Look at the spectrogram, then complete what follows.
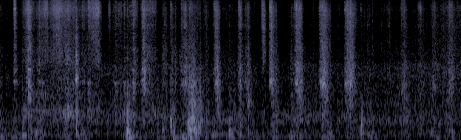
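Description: Irregular scrapes and clicks of plastering tools in wet cement mortar: a long straightedge being worked over a freshly plastered wall, and a trowel scooping mortar into a bucket.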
